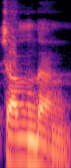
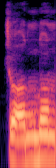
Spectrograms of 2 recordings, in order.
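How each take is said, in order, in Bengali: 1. প্রথম স্বরবর্ণটি 'a'-এর মতো শোনায়। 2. প্রথম স্বরবর্ণটি 'o'-এর মতো শোনায়।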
